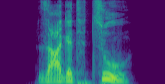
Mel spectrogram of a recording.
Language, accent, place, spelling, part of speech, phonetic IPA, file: German, Germany, Berlin, saget zu, verb, [ˌzaːɡət ˈt͡suː], De-saget zu.ogg
- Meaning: second-person plural subjunctive I of zusagen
